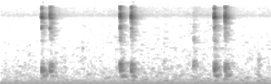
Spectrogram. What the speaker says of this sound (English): Who the fuck is abusing their mouse and keyboard like that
